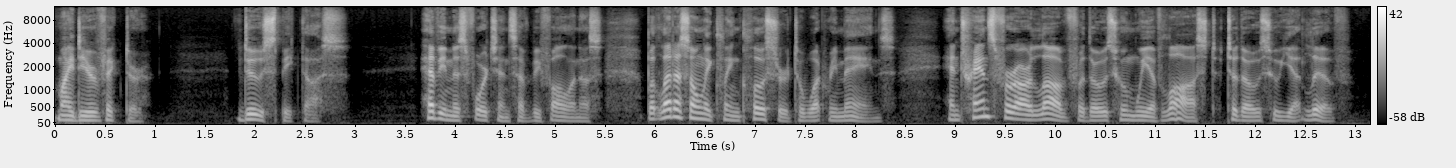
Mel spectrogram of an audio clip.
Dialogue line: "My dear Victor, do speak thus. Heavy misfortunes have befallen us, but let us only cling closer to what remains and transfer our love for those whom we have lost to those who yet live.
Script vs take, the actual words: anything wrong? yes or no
no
